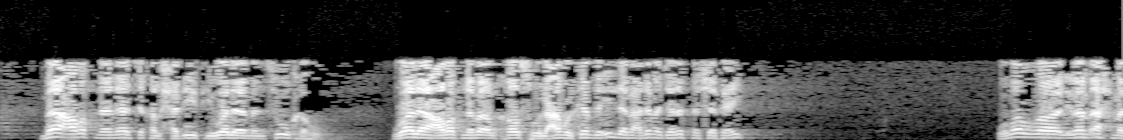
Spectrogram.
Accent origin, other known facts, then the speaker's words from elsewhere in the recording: Egypt; أنا مصري المصر وشافعي، فأنا لا ما تمذهبت للشافعي الحقيقة، أنا جل يعني ما أذهب إليه في مذهب الإمام أحمد بن حنبل،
